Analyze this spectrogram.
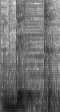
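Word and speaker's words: debt: الدين لما يكون واحد عليه دين، دين صغير في رقبتك فانا ال 15 جنيه عليك، اسمه ديت. البي هنا ما بتنطقش سايلنت.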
